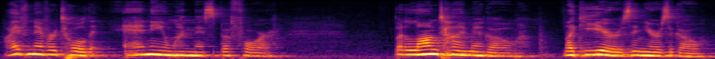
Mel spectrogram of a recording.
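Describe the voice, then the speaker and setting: A woman's voice: mid-range voice, measured pace, warm tone, natural voice. A woman reading a dry, wry character at a live table read. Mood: confiding. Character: wry woman with a shy secret.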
